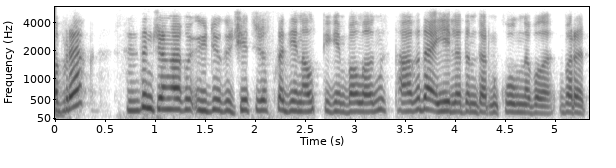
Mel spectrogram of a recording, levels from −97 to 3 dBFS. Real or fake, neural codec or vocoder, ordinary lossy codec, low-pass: real; none; Opus, 32 kbps; 5.4 kHz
